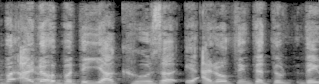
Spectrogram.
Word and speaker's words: Yakuza: to be rude but you're pronouncing it wrong it's Yakuza your cousin it's your cousin your cousin I didn't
